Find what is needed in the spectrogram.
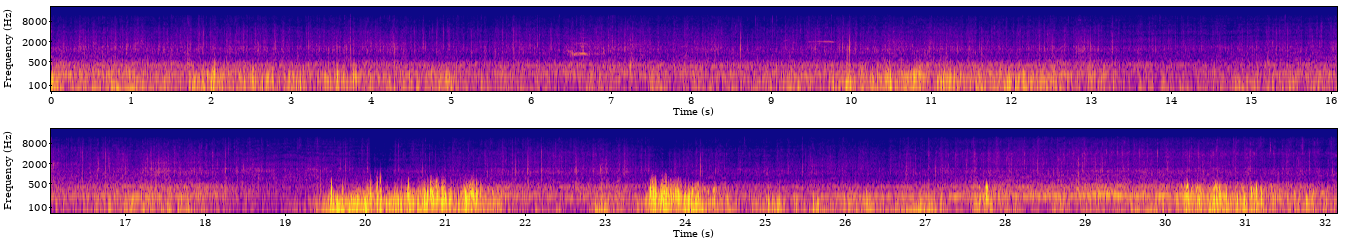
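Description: Wind rushing over the microphone of a camera moving at riding speed: a steady low rumble, with two louder bursts of buffeting, a long one about two-thirds of the way through and a shorter one a few seconds later.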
